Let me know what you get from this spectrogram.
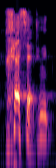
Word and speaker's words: chesed: It's got a bit of a ch attached to it, even though it's spelled with an H. Chesed.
